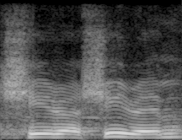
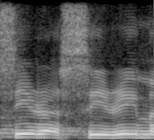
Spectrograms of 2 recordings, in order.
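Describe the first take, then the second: First: The words begin with a 'sh' sound. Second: The words begin with an 's' sound.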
